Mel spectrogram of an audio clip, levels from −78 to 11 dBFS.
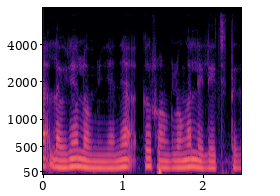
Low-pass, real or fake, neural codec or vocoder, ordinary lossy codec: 7.2 kHz; real; none; none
